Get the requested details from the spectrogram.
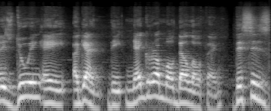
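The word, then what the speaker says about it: Negra Modelo: Yeah, that reminds me of Negra Modello.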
